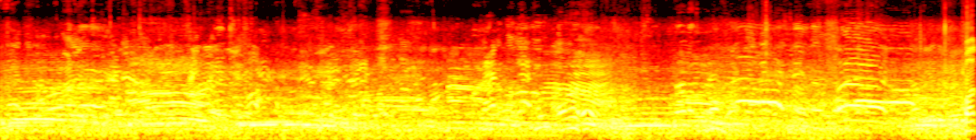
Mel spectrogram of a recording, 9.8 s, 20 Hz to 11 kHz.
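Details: Sahiwal cattle being bought and sold at the Ambari market in Dinajpur, Bangladesh, on 18 November 2024. Several overlapping lowing moos, some wavering and some arched, sound through the steady noise of a crowded market full of talk.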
